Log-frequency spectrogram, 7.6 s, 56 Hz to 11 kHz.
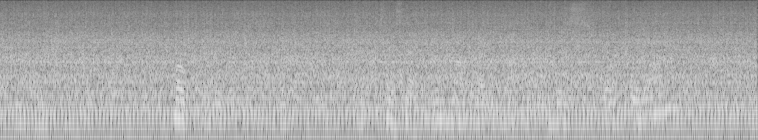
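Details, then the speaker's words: Kohler Courage engine on a mower after 200 hours, run briefly after valve adjustment to spec (intake 0.005 in, exhaust 0.007 in; they had been 0.008/0.011) and an oil top-up, cooling cover not yet refitted: loud, steady, even idle with no valvetrain ticking. "then I'm going to start this thing for a second to see how it runs"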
